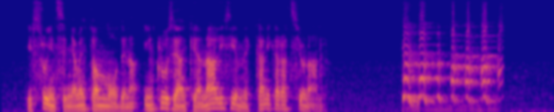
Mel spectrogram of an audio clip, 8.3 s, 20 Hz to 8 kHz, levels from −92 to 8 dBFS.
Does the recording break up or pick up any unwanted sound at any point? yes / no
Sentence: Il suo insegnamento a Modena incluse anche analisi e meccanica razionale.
yes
